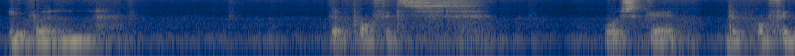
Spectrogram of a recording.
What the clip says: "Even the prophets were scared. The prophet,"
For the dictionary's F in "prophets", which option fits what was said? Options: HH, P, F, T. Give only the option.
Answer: F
